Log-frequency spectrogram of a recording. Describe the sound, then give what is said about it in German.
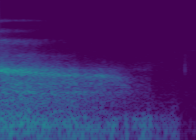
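A slow, deep exhale from a guided breathing exercise, breathed in through the nose and out slowly. It comes as one long, soft, airy breath that fades steadily over about two seconds into silence. “atme tief durch die Nase ein und langsam wieder aus.”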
